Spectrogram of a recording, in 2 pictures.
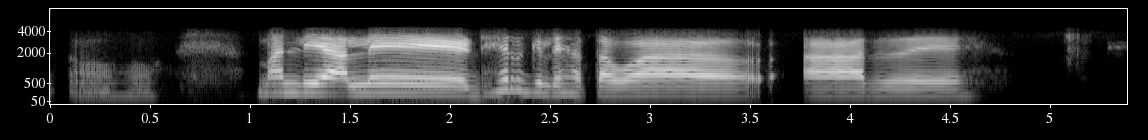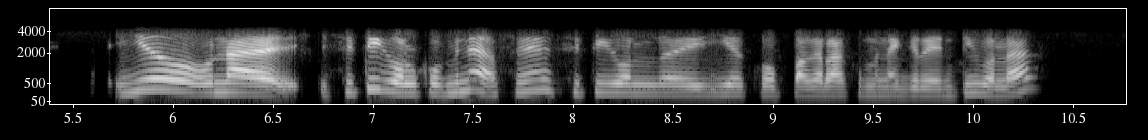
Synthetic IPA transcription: ɔ̰ɦɔ | manlijaːlɛɖʱɛɾɡɛlɛɦat̪awaː | ɾ | ijəɔnasit̪iɡɔlkɔmɛnaʔsɛsit̪iɡɔlijəkɔpaɡɾakɔmanaɡɾɛɳʈibala

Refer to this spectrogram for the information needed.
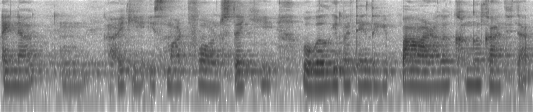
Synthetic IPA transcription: ɐjnɐ | hajɡiʔsmaɾtpʰoɾnsdɐɡi | ɡuɡɐlɡimɐteŋdɐɡipaɾɐɡɐkʰɐŋɡɐkantʰi̥tʰa̰

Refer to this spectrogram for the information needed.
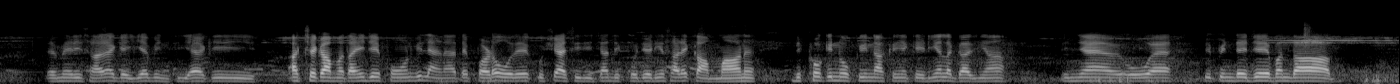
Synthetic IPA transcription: t̪eːmeːɾiːsaːɾɛːɡəiːɛːbɪnt̪iːɛːkɪ | ətːʃʰeːkəmt̪aːĩːd͡ʒeːpʰoːnʋiːlɛːɽ̃aːɛːt̪eːpəɽoːd̪eːkʊt͡ʃʰɛːsiːt͡ʃiːd͡ʒãːd̪ɪkʰːoːd͡ʒeːɽɪjãːsaːɽeːkəmːãːn | d̪ɪkʰːoːkɪnɔːkɾĩːnaːkʰɾɪjãːkeːɽɪjãːləɡːãːd̪ɪjãː | ɪjãːoːɛː | kɪpɪɳɖeːd͡ʒeːbənd̪aː

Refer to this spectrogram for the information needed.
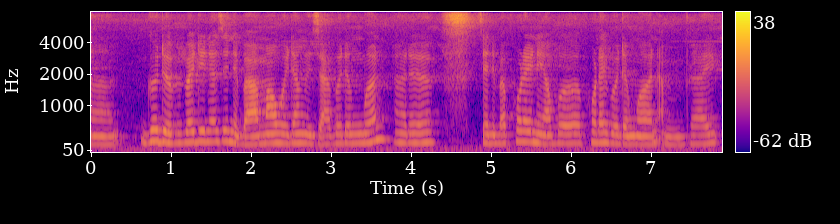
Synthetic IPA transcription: ɡɯdɯbibajdinɯzenebamawojdaŋɯzabɯdɯŋmɯnaɾɯ | z̥enebapʰɔɾajnajawbɯpʰɔɾajbɯdɯŋmɯna̰mpʰɾaj

